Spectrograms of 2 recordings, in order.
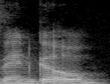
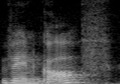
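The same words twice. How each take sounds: First: The name is said the common English way. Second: The name is said the original way.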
